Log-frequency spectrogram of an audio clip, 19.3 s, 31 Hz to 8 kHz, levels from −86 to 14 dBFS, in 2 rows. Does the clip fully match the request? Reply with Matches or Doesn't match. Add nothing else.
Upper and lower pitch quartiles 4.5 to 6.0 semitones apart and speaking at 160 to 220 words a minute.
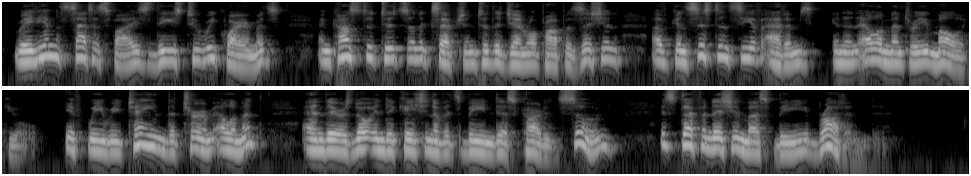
Doesn't match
